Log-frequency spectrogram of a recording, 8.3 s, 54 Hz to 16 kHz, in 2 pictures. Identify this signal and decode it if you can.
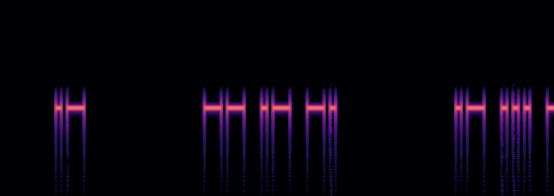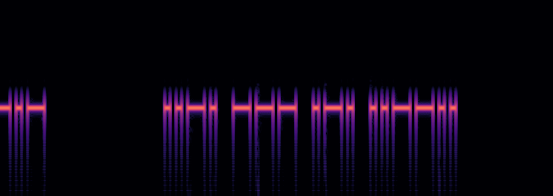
Morse code, heard as a keyed tone, about 28 wpm, 700 Hz. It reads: A MAN ASK FOR?
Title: 3x Word-Spacing - Sentences from Top 200 Words - 28wpm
